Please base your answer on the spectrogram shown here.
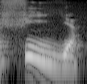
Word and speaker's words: fille: Quand vous avez I suivi de 2 L, soit on prononce I, soit il. Par exemple, la fille, la famille, mais la ville, 1000.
